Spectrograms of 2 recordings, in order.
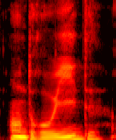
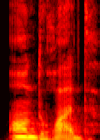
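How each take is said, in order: First: The o and i are pronounced as separate vowels. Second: The o and i merge into one 'wa' sound. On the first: "les deux voyelles qui se suivent se prononcent séparément" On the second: "Même chose pour androïde, on devrait dire"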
